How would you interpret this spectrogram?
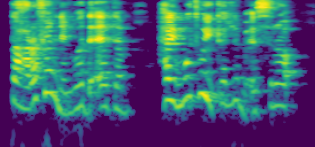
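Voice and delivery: ordinary delivery, nothing marked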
